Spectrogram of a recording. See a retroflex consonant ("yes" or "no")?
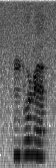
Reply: yes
